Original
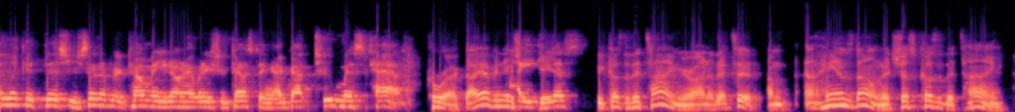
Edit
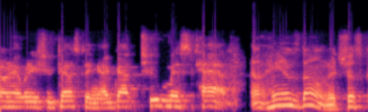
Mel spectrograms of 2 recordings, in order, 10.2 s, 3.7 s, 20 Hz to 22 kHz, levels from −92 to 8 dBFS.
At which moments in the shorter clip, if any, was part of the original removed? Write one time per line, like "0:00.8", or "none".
0:02.4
